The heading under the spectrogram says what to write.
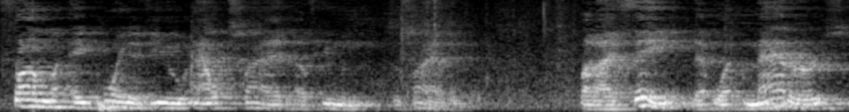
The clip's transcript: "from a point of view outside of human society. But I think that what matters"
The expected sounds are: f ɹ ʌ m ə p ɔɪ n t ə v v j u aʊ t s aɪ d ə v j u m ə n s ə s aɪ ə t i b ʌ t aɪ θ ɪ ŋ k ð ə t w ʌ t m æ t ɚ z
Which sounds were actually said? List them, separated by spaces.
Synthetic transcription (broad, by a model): f ɹ ʌ m ə p ɔɪ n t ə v v j u aʊ t s aɪ d ə v j u m ə n s ə s aɪ ə t i b ʌ t aɪ θ ɪ ŋ k ð ə t w ʌ t m æ t ɚ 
